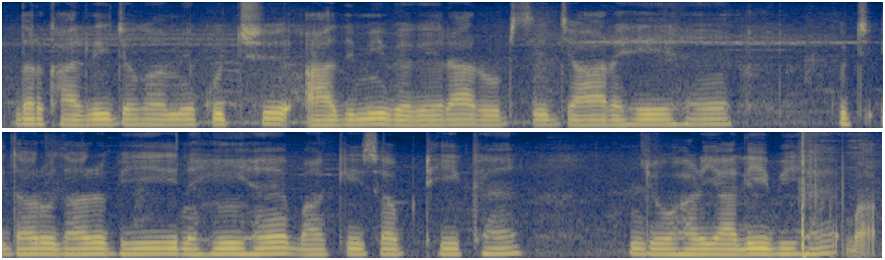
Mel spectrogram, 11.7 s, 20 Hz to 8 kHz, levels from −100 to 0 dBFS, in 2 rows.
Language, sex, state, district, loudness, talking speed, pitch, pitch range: Hindi, male, Bihar, Purnia, -26 LUFS, 130 wpm, 125 Hz, 120-130 Hz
